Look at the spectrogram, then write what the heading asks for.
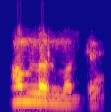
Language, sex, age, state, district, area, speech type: Sanskrit, male, 30-45, West Bengal, North 24 Parganas, urban, conversation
